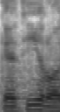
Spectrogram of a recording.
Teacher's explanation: لمبا کریں گے یا مدہ کی وجہ سے، کتھی رو زبر رو کو منہ بھر کے پڑھیں گے زبر کی وجہ سے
